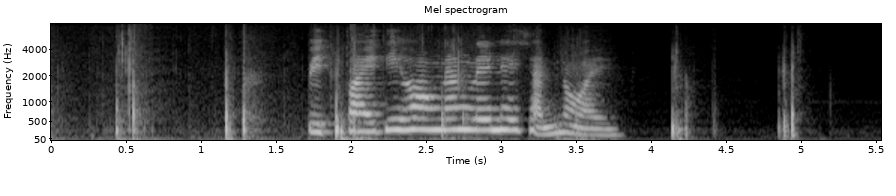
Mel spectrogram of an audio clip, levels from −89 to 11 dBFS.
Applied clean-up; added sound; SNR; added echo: neural mask model RNNoise.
